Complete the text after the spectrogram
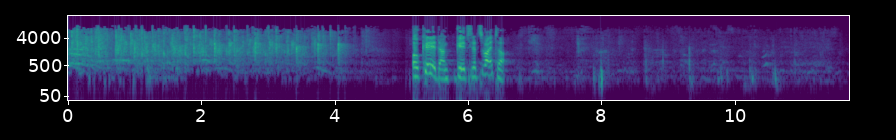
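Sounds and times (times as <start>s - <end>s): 
crowd applauding: 0.0s - 4.7s
speech: 5.2s - 6.7s.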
